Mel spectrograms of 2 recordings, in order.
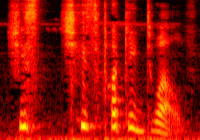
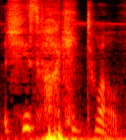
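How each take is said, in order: First: "fucking" stressed, "twelve" slow and falling; slow emphatic repeat. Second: Said in the usual way. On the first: Real, not acted. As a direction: lean hard on "fucking", drag out "twelve".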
